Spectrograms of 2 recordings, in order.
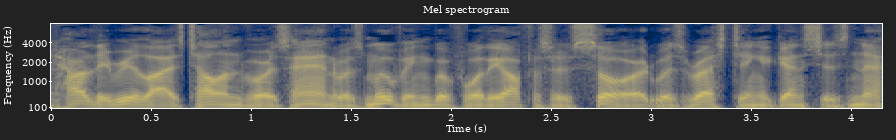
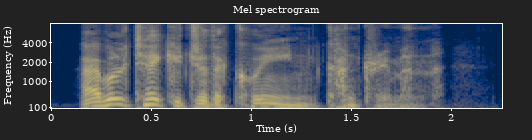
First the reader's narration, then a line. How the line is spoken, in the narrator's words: Tollenvor said softly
